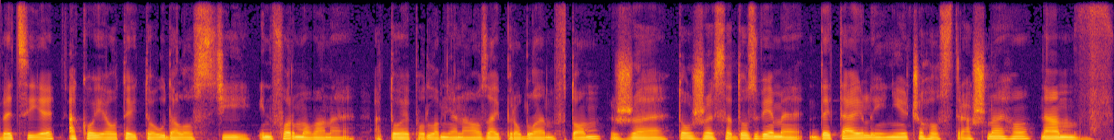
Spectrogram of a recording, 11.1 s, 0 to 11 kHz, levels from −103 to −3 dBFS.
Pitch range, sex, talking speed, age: 130-145 Hz, female, 145 wpm, 20-39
